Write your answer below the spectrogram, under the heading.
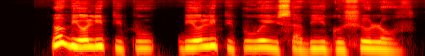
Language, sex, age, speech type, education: Nigerian Pidgin, female, 15-29, spontaneous, tertiary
